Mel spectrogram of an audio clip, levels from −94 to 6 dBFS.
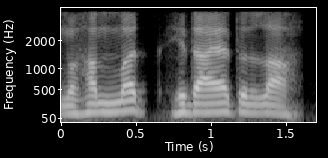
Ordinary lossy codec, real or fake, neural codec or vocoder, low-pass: none; fake; codec, 16 kHz, 1 kbps, FunCodec, trained on LibriTTS, 50 frames a second; 3.6 kHz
